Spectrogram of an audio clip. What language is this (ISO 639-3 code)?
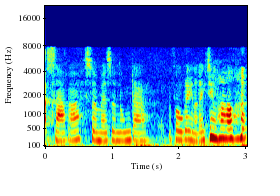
dan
